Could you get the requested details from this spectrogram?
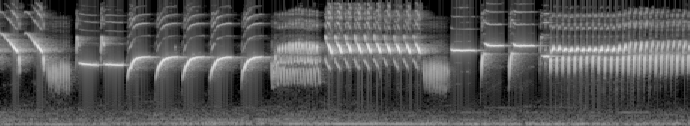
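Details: Singing canary used as a lure for other canaries to answer: varied phrases of downslurred whistles, a row of rising swoops, a pulsed high trill and a closing buzzy sustained roll.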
